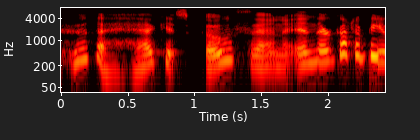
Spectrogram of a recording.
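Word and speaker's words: Óðinn: That's how the D is pronounced. I forget the official name for it, but it's a D with a slash through it. It's a TH sound.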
